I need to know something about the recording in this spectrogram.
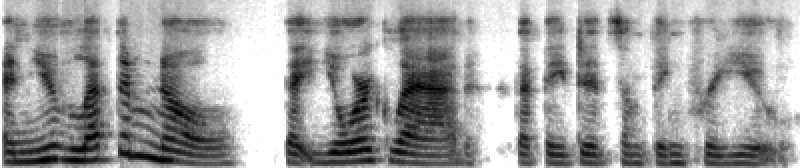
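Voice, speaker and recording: A woman's voice: on the low side, slow, a little mellow, muffled recording. A woman reading a picture book aloud to young children, expressively and addressing them directly with questions. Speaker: storytime reader.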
